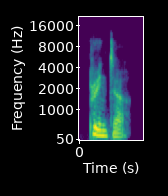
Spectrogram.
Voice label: "printer", Indian; Dictionary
